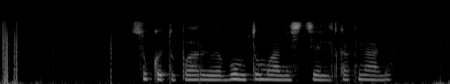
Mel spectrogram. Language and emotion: Russian, angry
